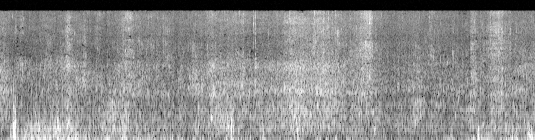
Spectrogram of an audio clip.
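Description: Wind rushing over the microphone, with water washing along the hull of a sailboat under way.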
